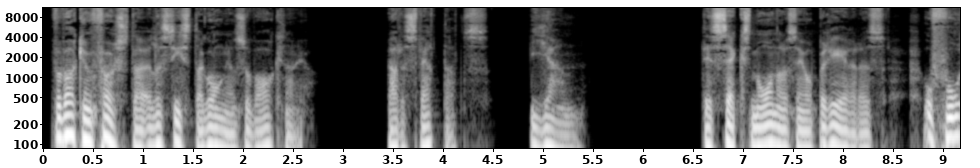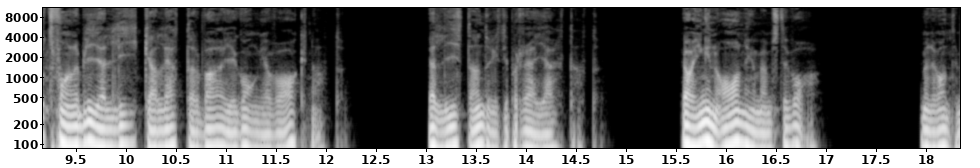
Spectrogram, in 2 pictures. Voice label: Isvecce Erkek; seslendirme

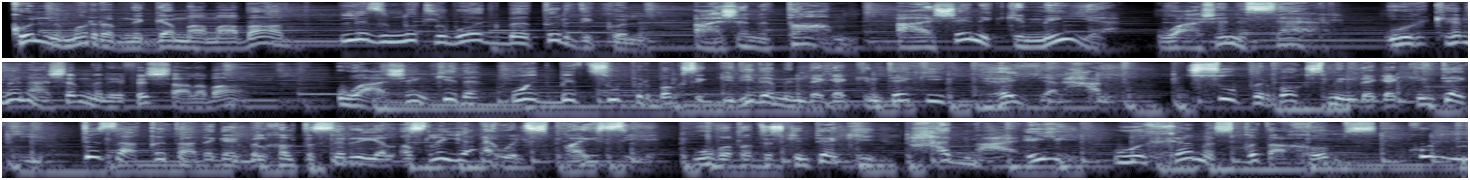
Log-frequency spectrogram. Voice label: Arapca Erkek Misir Arapcasi; misir arapcasi seslendirme; erkek sesler

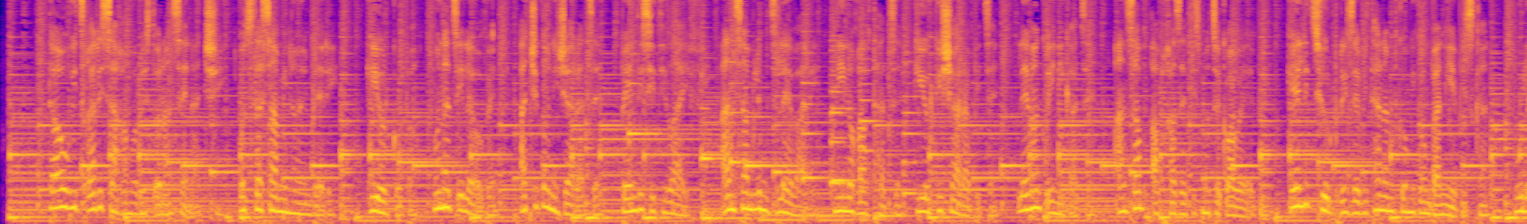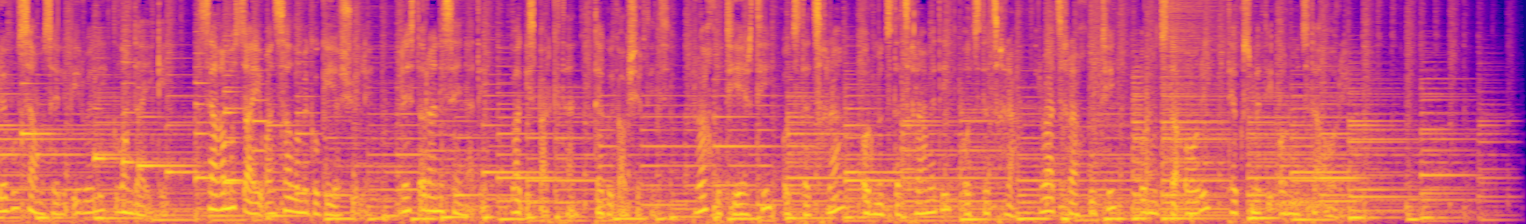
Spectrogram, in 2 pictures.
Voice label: Gurcuce Kadin

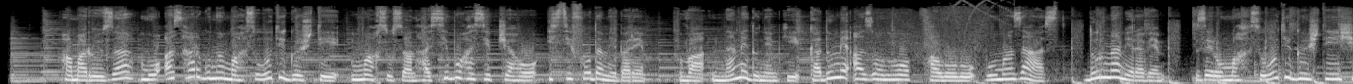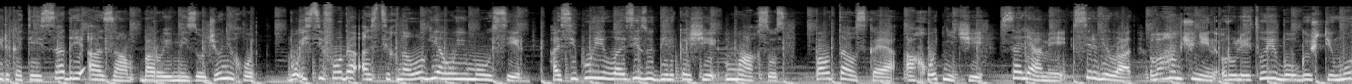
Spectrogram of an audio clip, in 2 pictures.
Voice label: Tacikce Kadin, seslendirme; kadin sesler

